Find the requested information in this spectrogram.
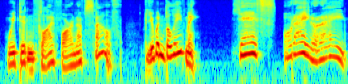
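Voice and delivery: high, loud character voice; grumbling brownie voice, high and forceful; testy brownie. A narrator's reading. Sorrel grumbles at companions.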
